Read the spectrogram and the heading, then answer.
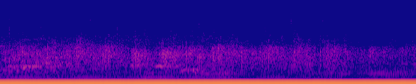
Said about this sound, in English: Now I want the same amount of applause for those of you that are going to tithe on the blessing.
